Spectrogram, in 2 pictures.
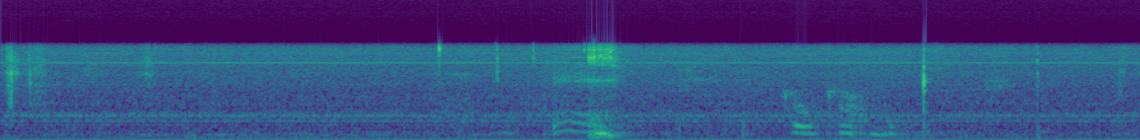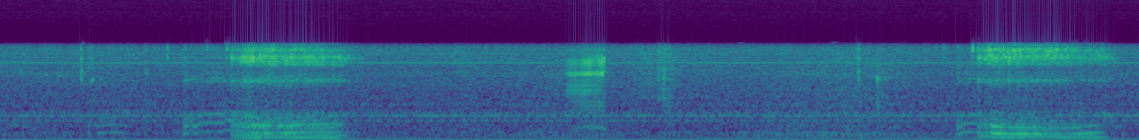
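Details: Dog Edy snoring while sleeping deeply, exhausted after four days travelling to a world dog show; snoring.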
